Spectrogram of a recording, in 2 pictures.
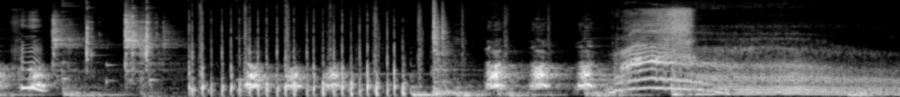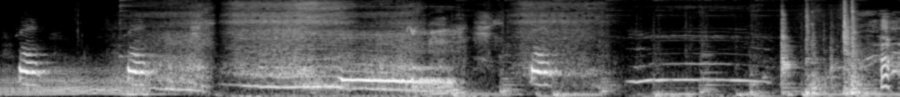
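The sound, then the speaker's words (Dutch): A dog barks and growls in several loud bursts, tangled with yowling and hissing animal cries that rise and fall over a noisy, busy background. “Zometeen scheurt die hond de kaart meteen aan stukken als je de brievenbus openmaakt.”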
